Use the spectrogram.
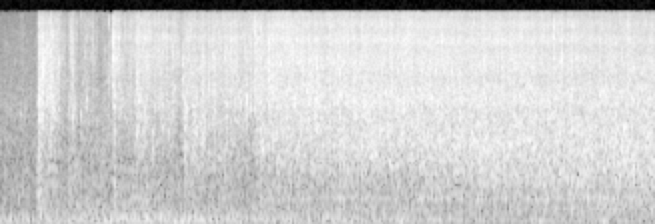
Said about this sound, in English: You really want to put that much water in there.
